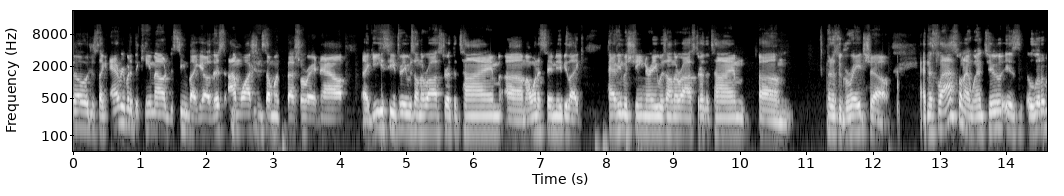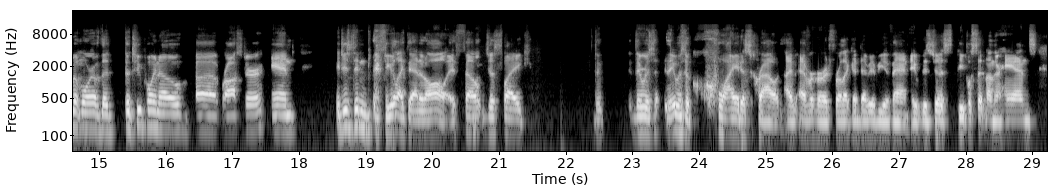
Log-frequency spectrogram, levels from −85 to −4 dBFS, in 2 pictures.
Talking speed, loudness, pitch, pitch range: 215 wpm, -17 LUFS, 120 Hz, 105-130 Hz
